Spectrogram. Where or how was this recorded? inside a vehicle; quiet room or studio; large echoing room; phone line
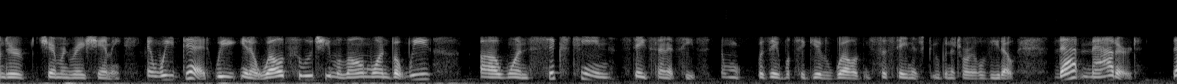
phone line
